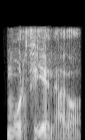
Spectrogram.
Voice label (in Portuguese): "murcielago", espanhol; palavra do dia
